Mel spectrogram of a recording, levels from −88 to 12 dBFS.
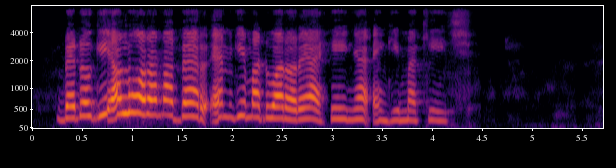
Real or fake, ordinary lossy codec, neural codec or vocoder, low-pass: fake; AAC, 48 kbps; codec, 16 kHz, 4 kbps, FunCodec, trained on LibriTTS, 50 frames a second; 7.2 kHz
